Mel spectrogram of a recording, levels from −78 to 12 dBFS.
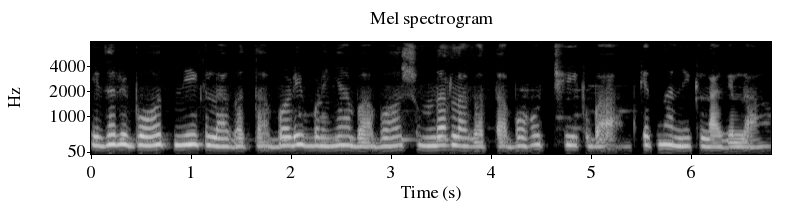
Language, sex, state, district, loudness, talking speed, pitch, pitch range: Hindi, female, Jharkhand, Sahebganj, -15 LUFS, 160 wpm, 230 Hz, 215-245 Hz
